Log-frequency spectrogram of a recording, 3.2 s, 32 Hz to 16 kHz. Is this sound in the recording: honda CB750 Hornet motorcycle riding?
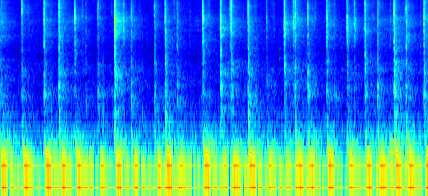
no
